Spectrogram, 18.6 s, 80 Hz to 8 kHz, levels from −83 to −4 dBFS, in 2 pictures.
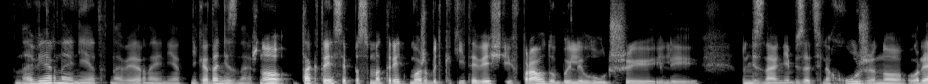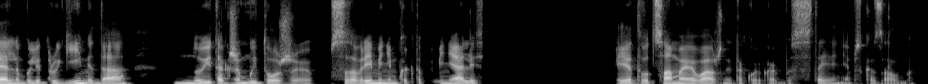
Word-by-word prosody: Наверное, 185 - +2
нет, 125 0 -3
наверное, 95 +3 -5
нет. 90 +1 -10
Никогда 110 +10 +1
не 145 -5 0
знаешь, 90 -4 -5
но 190 +4 +6
так-то, 165 0 +5
если 160 0 +5
посмотреть, 150 +3 0
может 135 0 +2
быть, 120 -2 -4
какие-то 125 -3 -4
вещи 125 +1 +1
и - - -4
вправду 175 - +4
были 100 -3 -1
лучше 95 -1 -3
или, 90 0 -8 0.4
ну, 100 - -4
не 95 - -2
знаю, 90 -1 +1
не 90 - -5
обязательно 90 0 -3
хуже, 155 - -3
но 95 -1 0
реально 105 -2 +5
были 95 -1 -3
другими, 100 - -1
да. 130 - 0 0.4
Но 100 +3 -1
и 120 - +2
также 115 -3 -1
мы 120 +1 0
тоже 85 -4 -4 0.2
с - - +7
со 100 -2 +1
временем 100 -2 +1
как-то - - -11
поменялись. 110 +3 -1 1.3
И - - -5
это 105 0 -1
вот 95 - -5
самое 90 -4 +3
важное 85 -1 -1
такое - - -14
как - - -14
бы - - -20
состояние, 85 -1 -4
я - - -16
б - - -20
сказал - - -8
бы. - - -23
100 Hz, 175 wpm, -25 LUFS, 95-125 Hz, 1.3 s, с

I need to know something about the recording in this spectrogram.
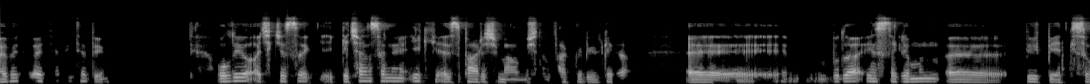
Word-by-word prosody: Evet, 155 +6 -7
evet, 155 - -6
tabii, 160 0 -30 0.2
tabii. 130 - -12 1.1
Oluyor 150 +5 -5
açıkçası. - - +5 0.2
Eee, - - -13
geçen 155 +4 +4
sene 150 -1 +4
ilk, 150 -1 -9
eee, - - -7
siparişimi 120 -1 +4
almıştım 115 +1 0
farklı 115 0 -13
bir 115 - -13
ülkeden. 110 +2 -12 0.6
Eee, 475 -1 -5 0.5
bu 140 0 -16
da 145 0 -3
Instagram'ın, 135 0 +1
eee, 110 -1 -7 0.4
büyük 130 -1 -11
bir - - -6
etkisi 110 - +4
135 Hz, 130 wpm, -20 LUFS, 115-150 Hz, 1.1 s, açıkçası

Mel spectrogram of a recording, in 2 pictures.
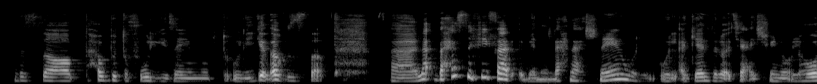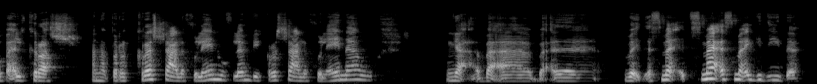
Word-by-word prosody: بالضبط، 170 -1 -4
حُبّ 195 0 -4
طفولي 165 -4 -10
زي 290 - -9
ما 285 0 -10
بتقولي 285 +1 -12
كده 430 - +4
بالضبط، 175 - -9 0.5
فلأ، 150 -1 -2
باحِسّ 385 - -1
فيه 330 -2 -2
فَرْق 245 -4 +3
بين 230 - -10
اللي 230 -1 -7
إحنا 185 - -8
عِشناه، 190 +9 -2
وال 175 -10 -6
والأجيال 170 +3 -4
دلوقتي 160 -1 -5
عايشينه، 145 -2 -8
اللي 155 - -12
هو 170 +2 +3
بقى 180 - +4
الCrush 165 -3 +2
أنا 170 -2 -5
بCrush 205 +7 +2
على 165 -1 +6
فٌلان، 195 +7 +1
وفُلان 200 -1 -1
بيCrush 190 +2 -3
على 170 -1 +2
فُلانة، 205 +7 0
و 200 - -7 0.8
لأ، - - +1
بقى 150 0 0
بقى 155 0 -1 0.5
بقت - - +3
أسماء - - +3
ات 455 - -2
اسمها 255 - +9
أسماء 225 -1 +3
جديدة. 200 -7 -3
180 Hz, 155 wpm, -27 LUFS, 165-225 Hz, 0.8 s, اسمها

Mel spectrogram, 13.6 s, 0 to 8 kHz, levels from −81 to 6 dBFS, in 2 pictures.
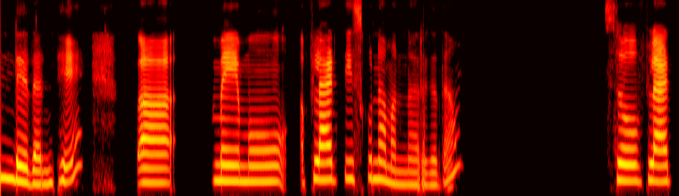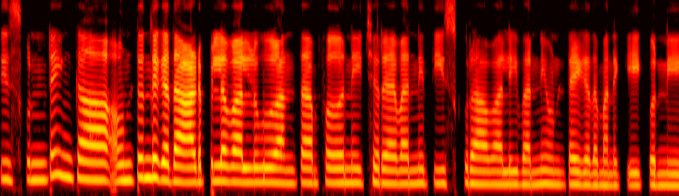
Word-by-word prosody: ఉండేదంటే 235 -4 0 0.8
ఆహ్, 215 0 +3 0.5
మేము 240 -1 +2 0.6
ఫ్లాట్ 260 -2 +4
తీసుకున్నాం 270 -2 -4
అన్నారు 190 -1 -7
గదా! 225 - -9 1.6
సో 255 - 0 0.2
ఫ్లాట్ 240 -1 +5
తీసుకుంటే 255 +3 -4
ఇంకా 285 -2 +1 0.3
ఉంటుంది 290 +4 +2
గదా 240 -2 +6
ఆడపిల్ల 230 +2 +4
వాళ్ళు 220 -1 +3 0.2
అంతా 210 +1 -3 0.2
ఫర్నిచర్ 215 0 -2
అవన్నీ 205 +1 -2
తీసుకురావాలి. 195 -1 -2
ఇవన్నీ 195 +1 -3
ఉంటాయి 190 +1 -2
గదా 185 0 -4
మనకి 180 0 -6
కొన్ని. 180 -1 -2
220 Hz, 105 wpm, -22 LUFS, 195-250 Hz, 1.6 s, గదా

